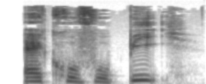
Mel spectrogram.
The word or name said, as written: akrofobi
